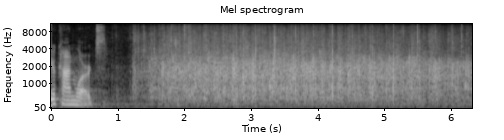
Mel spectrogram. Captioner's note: applause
